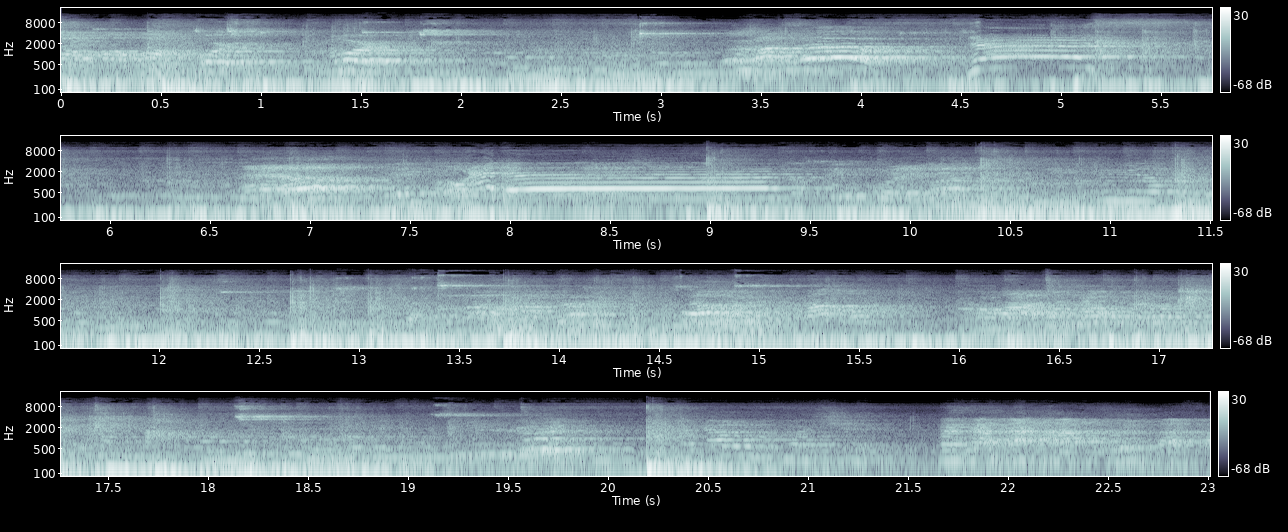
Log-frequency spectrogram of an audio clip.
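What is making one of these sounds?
Young men call out to each other from across an echoing hall.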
